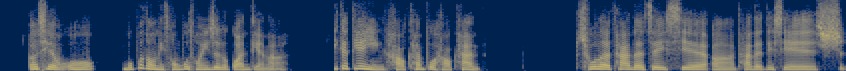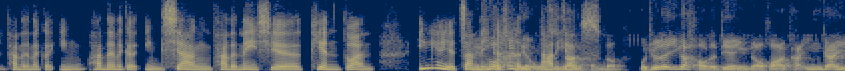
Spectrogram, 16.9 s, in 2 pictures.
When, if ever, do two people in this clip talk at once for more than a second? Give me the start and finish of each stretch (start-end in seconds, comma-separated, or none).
13.1-14.5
